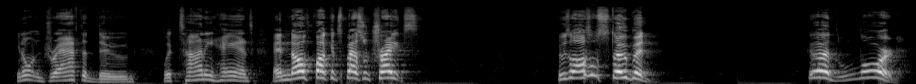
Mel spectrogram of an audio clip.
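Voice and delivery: shouting. Ranting to one other person while talking together, yelling. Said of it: "why am I yelling?".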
